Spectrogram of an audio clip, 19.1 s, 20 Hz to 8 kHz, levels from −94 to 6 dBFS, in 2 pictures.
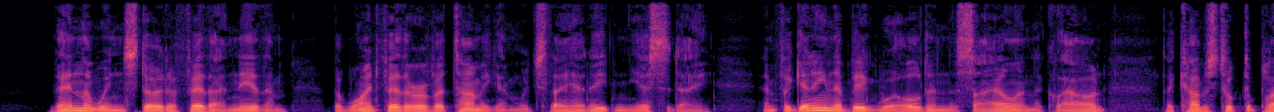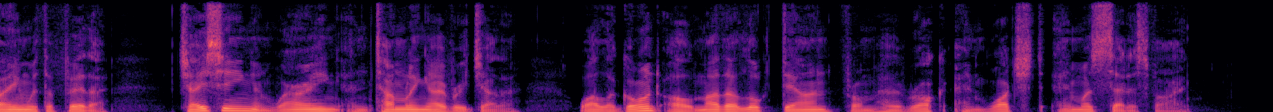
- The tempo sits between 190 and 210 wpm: Yes, average, 195 wpm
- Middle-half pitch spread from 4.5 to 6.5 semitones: Yes, average, 4.9 semitones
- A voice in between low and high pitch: No, low, 105 Hz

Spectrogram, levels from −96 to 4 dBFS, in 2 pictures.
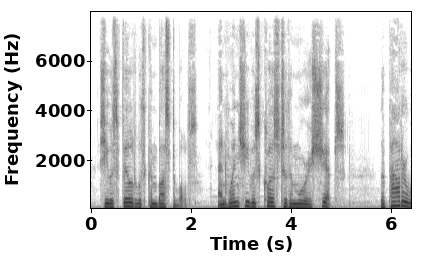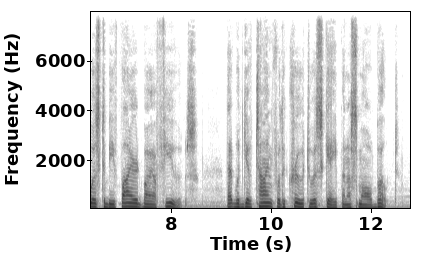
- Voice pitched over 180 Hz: No, low, 135 Hz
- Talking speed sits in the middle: Yes, average, 170 wpm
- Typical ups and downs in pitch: Yes, average, 3.7 semitones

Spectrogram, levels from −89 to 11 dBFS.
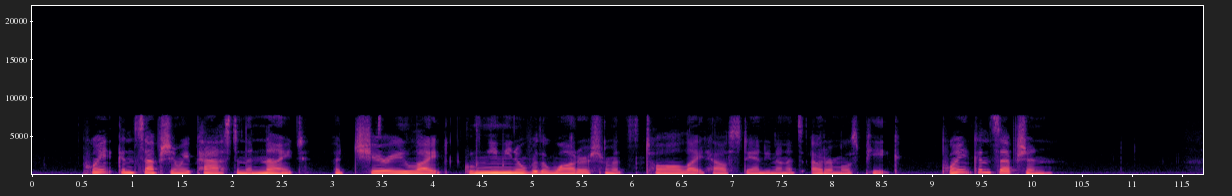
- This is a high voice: Yes, high, 215 Hz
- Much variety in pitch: No, average, 3.1 semitones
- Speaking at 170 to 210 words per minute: No, slow, 135 wpm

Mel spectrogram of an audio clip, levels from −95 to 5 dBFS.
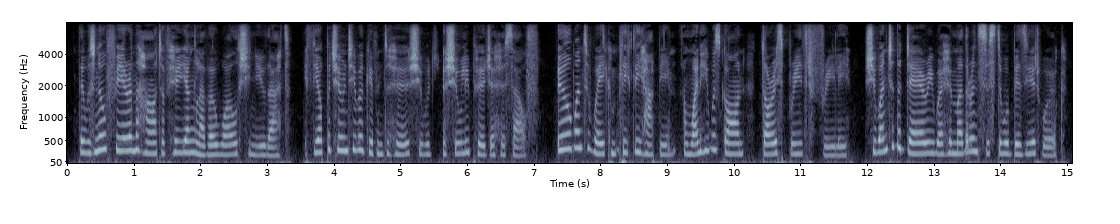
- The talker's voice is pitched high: Yes, high, 230 Hz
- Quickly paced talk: Yes, fast, 215 wpm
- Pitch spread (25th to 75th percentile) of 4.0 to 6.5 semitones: No, average, 3.4 semitones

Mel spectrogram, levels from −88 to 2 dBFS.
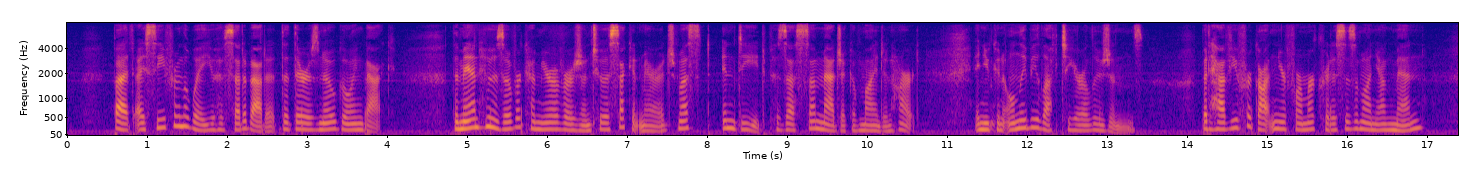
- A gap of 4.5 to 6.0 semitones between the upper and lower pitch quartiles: No, average, 3.9 semitones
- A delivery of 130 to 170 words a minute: No, average, 195 wpm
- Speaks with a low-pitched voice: No, medium, 170 Hz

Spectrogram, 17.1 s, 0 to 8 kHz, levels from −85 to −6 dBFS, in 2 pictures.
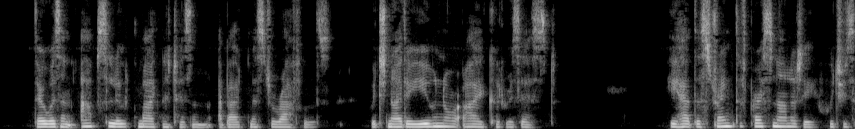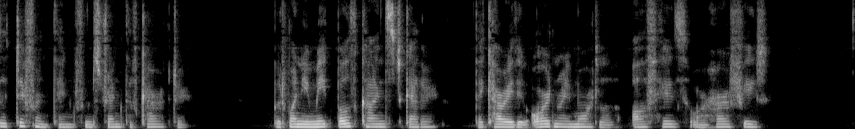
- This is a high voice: No, medium, 165 Hz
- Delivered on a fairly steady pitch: Yes, narrow, 2.1 semitones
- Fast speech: No, average, 165 wpm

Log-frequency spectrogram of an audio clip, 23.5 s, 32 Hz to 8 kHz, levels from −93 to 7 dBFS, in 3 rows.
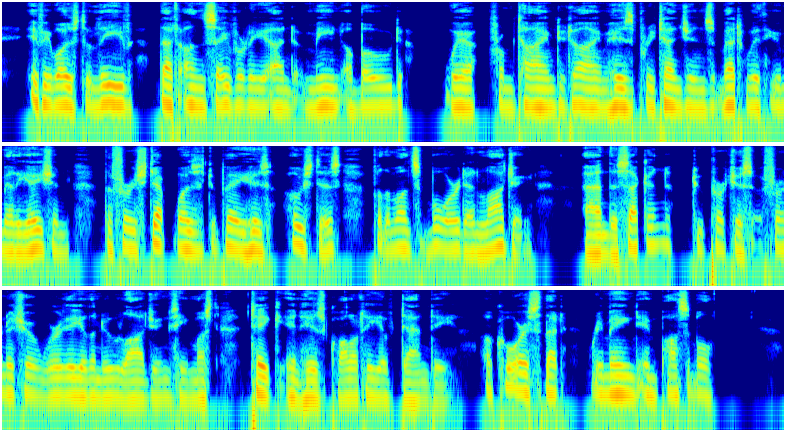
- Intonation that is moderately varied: No, narrow, 2.3 semitones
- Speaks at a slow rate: No, average, 150 wpm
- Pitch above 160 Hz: No, low, 130 Hz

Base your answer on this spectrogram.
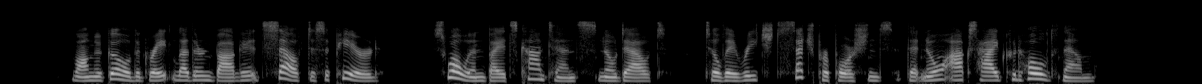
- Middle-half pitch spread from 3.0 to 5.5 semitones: Yes, average, 3.3 semitones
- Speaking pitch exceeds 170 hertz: Yes, medium, 185 Hz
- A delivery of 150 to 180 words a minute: No, slow, 135 wpm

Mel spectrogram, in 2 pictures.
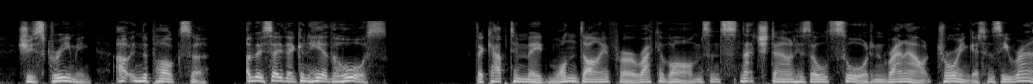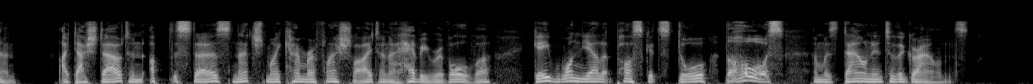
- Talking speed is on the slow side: No, average, 195 wpm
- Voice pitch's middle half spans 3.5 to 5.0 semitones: Yes, average, 4.4 semitones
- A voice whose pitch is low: Yes, low, 120 Hz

